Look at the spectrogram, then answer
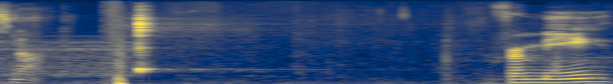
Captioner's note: people walking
